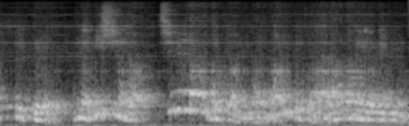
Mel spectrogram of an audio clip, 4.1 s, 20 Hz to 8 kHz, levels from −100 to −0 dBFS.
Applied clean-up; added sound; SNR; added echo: neural separator model SepFormer DNS4.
